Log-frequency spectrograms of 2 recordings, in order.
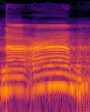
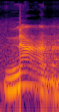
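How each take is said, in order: First: The middle ain sound is drawn out long. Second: The middle ain sound is kept short. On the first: The speaker calls it wrong. "ainnya jangan kayak na'am. itu seolah-olah ainnya panjang" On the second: The speaker calls it right. "Ainnya pendek ya"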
